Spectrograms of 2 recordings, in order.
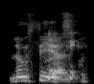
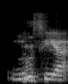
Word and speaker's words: Lucia: How do you pronounce Lucia? It's Lucia. Lucia in Slovak, but for me in English to say it's Lucia, it's much easier anyway.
